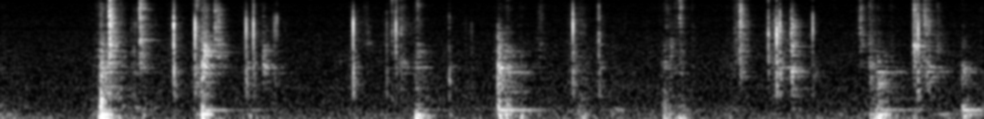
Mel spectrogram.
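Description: A solid pink bar soap is grated against the holes of a stainless steel box grater, seen from inside, with pink soap curls pushing through and falling. Quiet, quick, irregular scraping and rubbing strokes sound bright and crisp with a faint low thump, each dying away almost at once.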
